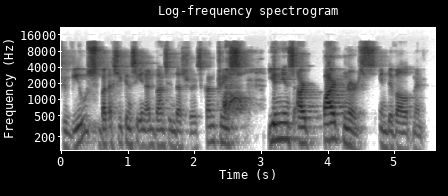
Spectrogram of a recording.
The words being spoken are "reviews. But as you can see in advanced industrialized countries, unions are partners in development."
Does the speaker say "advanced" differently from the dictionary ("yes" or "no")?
yes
